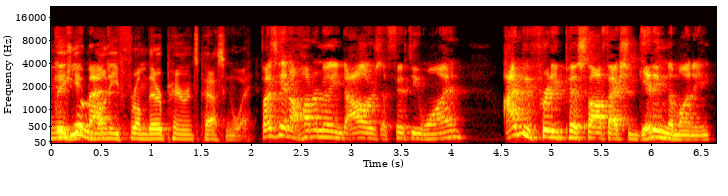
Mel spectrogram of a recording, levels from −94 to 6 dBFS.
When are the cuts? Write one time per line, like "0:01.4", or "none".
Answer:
0:02.0

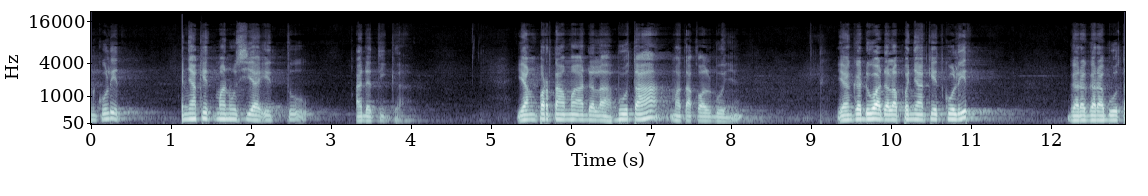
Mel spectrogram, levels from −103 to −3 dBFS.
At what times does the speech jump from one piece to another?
0:01.1

